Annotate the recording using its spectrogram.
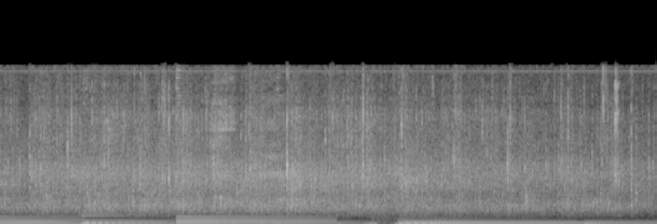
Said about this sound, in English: And anyone else that was your prayer? Five people. Why don't we just give applause for those who raised their hand?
